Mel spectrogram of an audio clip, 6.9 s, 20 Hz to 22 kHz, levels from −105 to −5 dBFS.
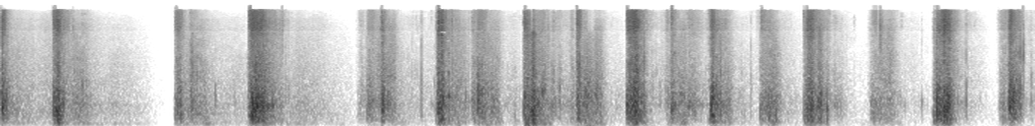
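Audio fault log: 2.83 to 3.55 s, repeated stalls (stutter): the jitter buffer ran dry four times as packets arrived late, and the receiver held the last sound through each wait, about 80 ms filled in all, none longer than 30 ms, so the sounds drag and stutter without losing anything.
3.91 to 3.98 s, short stall from a late packet: one packet arrived roughly 50 ms behind schedule, emptying the buffer, so the receiver stretched the preceding sound for 50 ms before resuming at the same point, giving a held moment with a faint buzz or dip.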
